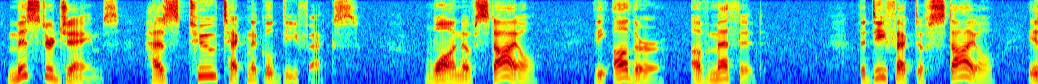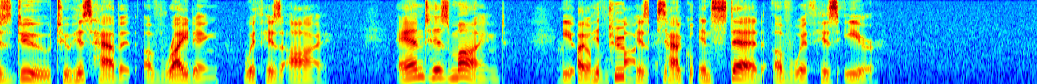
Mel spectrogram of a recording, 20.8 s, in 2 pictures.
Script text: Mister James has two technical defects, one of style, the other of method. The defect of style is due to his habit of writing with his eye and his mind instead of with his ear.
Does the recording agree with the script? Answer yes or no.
no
